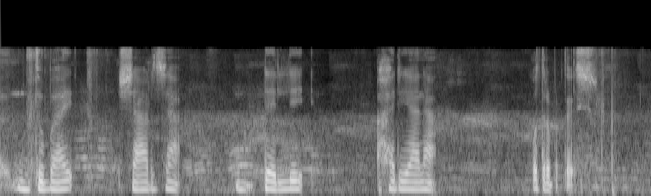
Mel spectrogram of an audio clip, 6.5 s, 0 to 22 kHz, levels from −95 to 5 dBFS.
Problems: none marked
